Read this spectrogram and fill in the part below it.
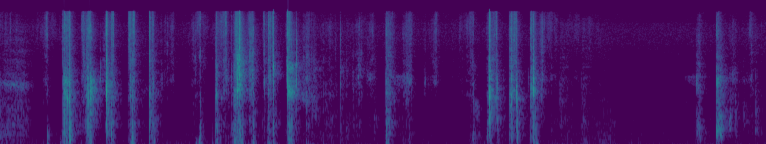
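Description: Tarot cards being shuffled and drawn, close dry riffles and slaps in uneven bursts separated by short quiet gaps, fairly soft and with no voices.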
